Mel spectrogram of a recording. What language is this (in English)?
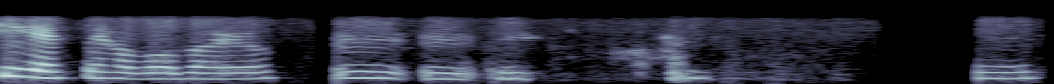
Assamese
